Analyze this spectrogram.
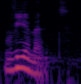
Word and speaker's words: vehement: I I don't know did you say vehement yeah we don't have H vehement H is not pronounced yeah for example we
